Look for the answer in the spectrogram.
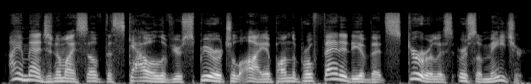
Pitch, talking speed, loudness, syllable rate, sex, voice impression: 145 Hz, 205 wpm, -17 LUFS, 6.3 syllables/s, male, masculine, slightly young, slightly adult-like, slightly thick, very tensed, powerful, very bright, hard, very clear, fluent, cool, slightly intellectual, very refreshing, very sincere, slightly calm, very friendly, very reassuring, unique, wild, slightly sweet, very lively, kind, intense, very light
